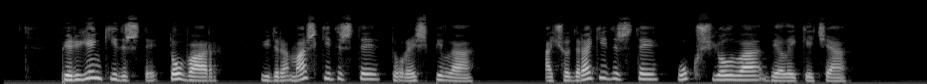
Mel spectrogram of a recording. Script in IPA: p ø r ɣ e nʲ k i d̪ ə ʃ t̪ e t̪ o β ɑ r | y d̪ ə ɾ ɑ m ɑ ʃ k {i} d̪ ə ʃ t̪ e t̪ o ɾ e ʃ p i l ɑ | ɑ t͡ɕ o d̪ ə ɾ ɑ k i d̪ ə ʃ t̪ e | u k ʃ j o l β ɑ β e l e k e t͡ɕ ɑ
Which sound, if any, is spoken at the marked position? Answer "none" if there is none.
i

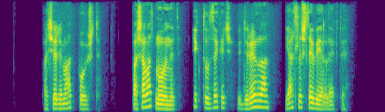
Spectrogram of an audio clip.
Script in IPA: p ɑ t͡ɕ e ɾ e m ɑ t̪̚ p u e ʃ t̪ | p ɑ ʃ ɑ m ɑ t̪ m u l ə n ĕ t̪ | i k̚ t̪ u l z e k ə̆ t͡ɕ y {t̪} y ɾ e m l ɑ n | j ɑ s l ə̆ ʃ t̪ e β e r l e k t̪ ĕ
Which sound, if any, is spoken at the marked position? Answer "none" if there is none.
d̪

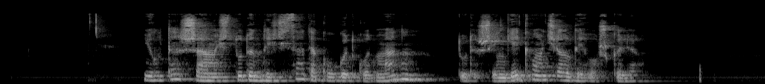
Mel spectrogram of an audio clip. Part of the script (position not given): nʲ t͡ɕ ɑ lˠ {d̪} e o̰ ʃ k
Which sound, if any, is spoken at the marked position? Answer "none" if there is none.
d̪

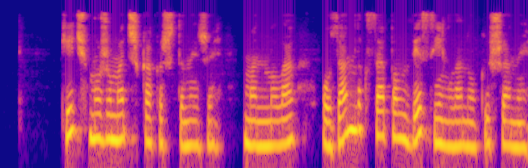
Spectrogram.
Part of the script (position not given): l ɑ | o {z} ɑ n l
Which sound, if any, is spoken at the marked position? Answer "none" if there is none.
z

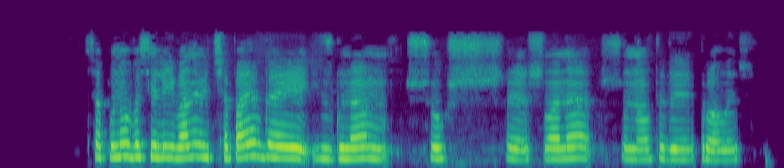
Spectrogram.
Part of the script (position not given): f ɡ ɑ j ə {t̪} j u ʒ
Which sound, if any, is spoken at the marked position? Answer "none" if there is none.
none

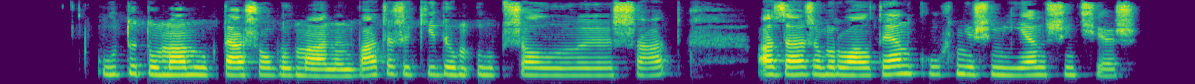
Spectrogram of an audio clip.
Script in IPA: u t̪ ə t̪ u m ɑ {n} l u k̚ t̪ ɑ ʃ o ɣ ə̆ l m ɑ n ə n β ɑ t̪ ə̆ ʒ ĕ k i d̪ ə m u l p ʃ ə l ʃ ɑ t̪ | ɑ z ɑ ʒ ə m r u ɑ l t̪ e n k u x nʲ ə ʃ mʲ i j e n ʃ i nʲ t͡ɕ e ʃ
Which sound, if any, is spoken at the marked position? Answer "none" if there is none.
m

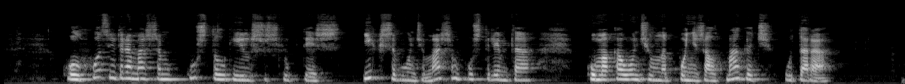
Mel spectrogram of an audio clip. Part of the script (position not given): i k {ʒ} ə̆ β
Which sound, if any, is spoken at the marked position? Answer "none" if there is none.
ʃ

